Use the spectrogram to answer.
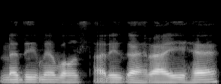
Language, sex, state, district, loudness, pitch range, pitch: Hindi, male, Jharkhand, Deoghar, -16 LUFS, 105-110 Hz, 110 Hz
